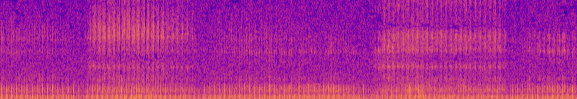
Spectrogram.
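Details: Close, rhythmic purring from a cat: a vibrating low rumble with rapid pulses, changing character as breathing alternates about every second. Quiet background.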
